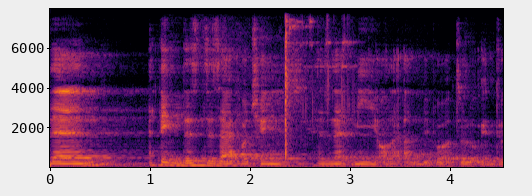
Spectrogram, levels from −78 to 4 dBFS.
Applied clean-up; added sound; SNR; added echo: none; Shatter; 9 dB; reverberation time 2.9 s.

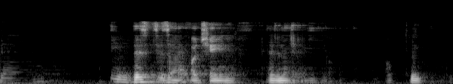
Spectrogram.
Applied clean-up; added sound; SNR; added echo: neural mask model DeepFilterNet 3.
